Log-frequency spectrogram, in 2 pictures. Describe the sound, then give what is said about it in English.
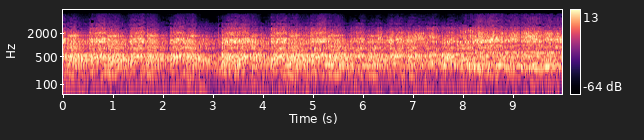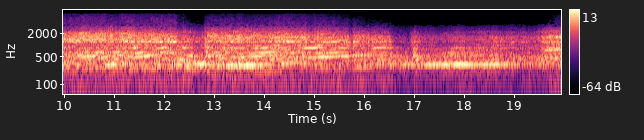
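Racing car engines roar loudly and steadily for the whole stretch, their pitch climbing and falling as they rev and speed along in a race over a bridge, with no talking. “But what Bobby is going to do, that race over the bridge with David, both of them can be killed.”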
